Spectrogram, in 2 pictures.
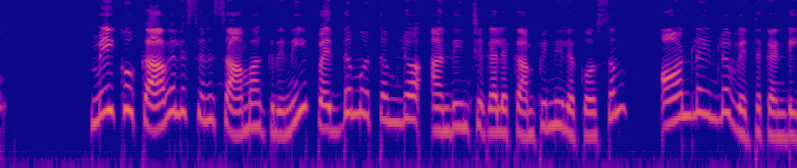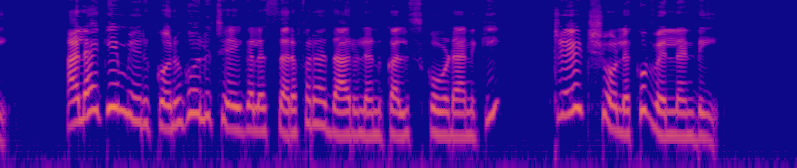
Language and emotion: Telugu, neutral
